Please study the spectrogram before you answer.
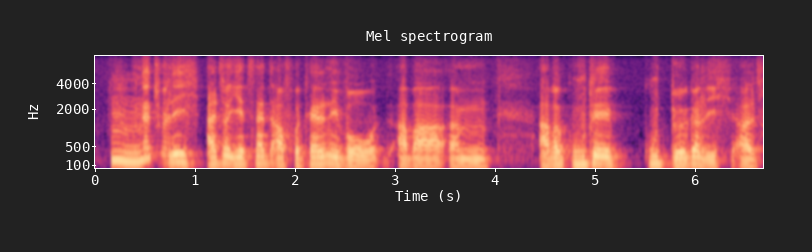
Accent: Baden-Württemberg, Germany; Bei uns daheim, also ich komme aus dem Schwarzwald, da gibt es ein Naturfreundehaus

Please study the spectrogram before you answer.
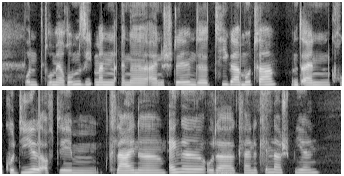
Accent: Herdecke, North Rhine-Westphalia, Germany; born there

